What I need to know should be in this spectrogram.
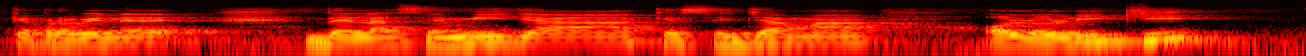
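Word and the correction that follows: ololiuqui: si lo pronuncie bien? – Ololiki. – perdón, ololiuki, que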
